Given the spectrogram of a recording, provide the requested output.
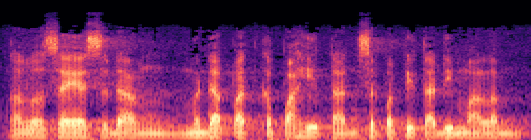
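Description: A male preacher voicing a humble, repentant wife who speaks softly and contritely. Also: monotone, moderate pace, in a large hall, close to an everyday voice. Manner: soft, lowered, contrite.

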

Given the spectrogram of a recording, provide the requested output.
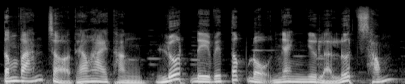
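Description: A man narrating a comic folk-style story in a colloquial, crude and lively way. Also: mid-range voice, normal speed, faint music behind. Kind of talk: casual spoken story narration.

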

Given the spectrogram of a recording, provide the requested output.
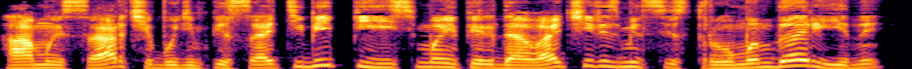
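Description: A man voicing a cold, sadistic husband who speaks evenly and mockingly, as if reporting the weather. The tone is flat and controlled, slightly high for a man, in a dry close recording. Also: a little fast, dry recording. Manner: calm, flat, sarcastic.

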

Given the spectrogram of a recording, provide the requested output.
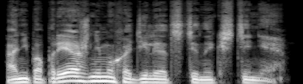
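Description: A man reading an audiobook in steady, measured narration. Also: lowish voice, no room sound, clean studio sound. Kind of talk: scripted narration.

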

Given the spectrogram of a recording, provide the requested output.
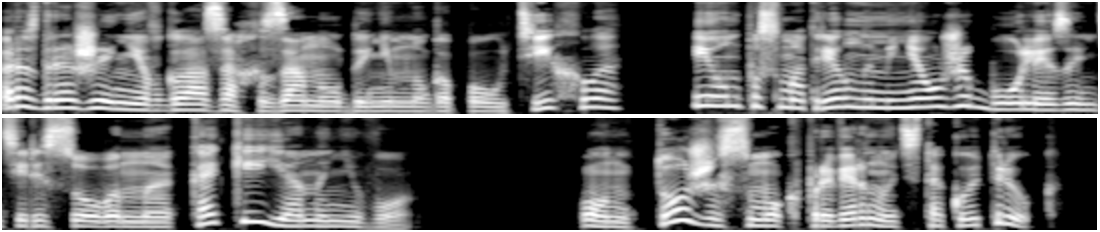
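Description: A woman narrating a first-person novel as an audiobook, lively and ironic in her storytelling. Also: lowish voice, smooth, no room sound, clean studio sound.

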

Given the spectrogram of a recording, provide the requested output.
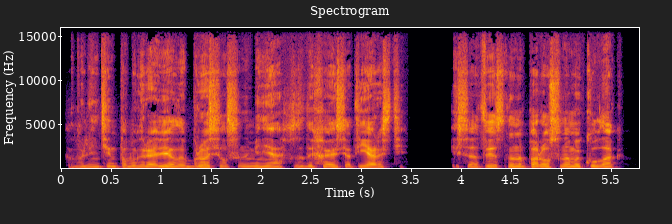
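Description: Man, low voice, wry first-person audiobook narration, ironic. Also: a little fast.

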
